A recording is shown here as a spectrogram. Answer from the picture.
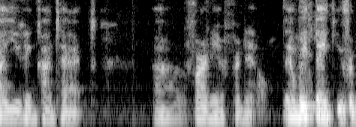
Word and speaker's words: Fresnel: And I was going earlier, and it's Fresnel. S is silent.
